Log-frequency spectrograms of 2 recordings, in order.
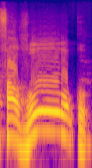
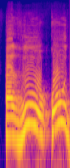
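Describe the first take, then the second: First: "fadzuqu" slow, dz thickened into zha; mistaken heavy zha. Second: "Fadzuqu" with a light dz, pitched up; thin dhal. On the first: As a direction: draw out a dark emphatic "zhu" in "fadzuqu". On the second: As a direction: keep the dz in "Fadzuqu" thin at the teeth. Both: Shown as a demonstration. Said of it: "jangan dibaca".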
